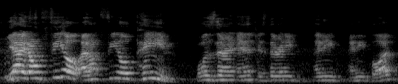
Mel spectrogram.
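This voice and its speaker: An earnest, innocent man played by an actor in a staged reading, bright in tone. He explains things literally and haltingly, repeating himself like a child. The sound is roomy and distant, with faint noise. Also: high voice, lively intonation. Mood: insistent, vulnerable. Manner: literal-minded, halting, repetitive. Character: earnest, naive, childlike man who feels no pain. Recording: echoey room, distant mic, faint noise.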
